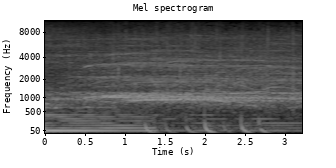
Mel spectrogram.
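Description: Concert crowd cheering and clapping, a loud continuous roar of whoops and applause blended with sustained tones from the stage.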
